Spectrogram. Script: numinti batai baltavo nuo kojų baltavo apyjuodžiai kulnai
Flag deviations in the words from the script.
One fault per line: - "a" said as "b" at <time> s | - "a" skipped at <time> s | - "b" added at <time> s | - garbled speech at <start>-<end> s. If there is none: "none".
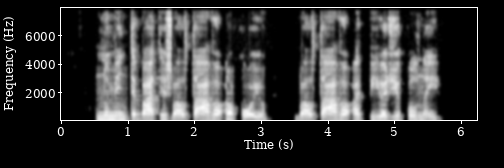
none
